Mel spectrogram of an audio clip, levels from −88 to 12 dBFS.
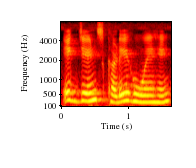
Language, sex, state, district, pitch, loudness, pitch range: Hindi, female, Uttar Pradesh, Muzaffarnagar, 270 Hz, -12 LUFS, 230-280 Hz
